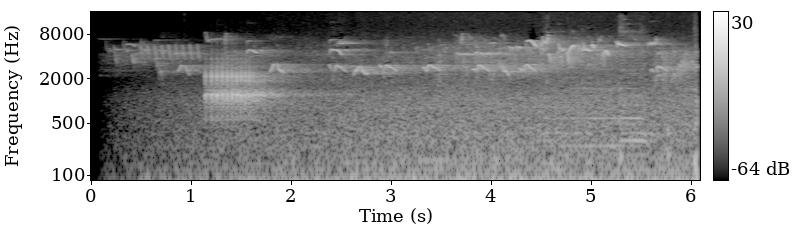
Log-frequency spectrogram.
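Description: Birds chirping and calling, many short repeated chirps with a quick trill a little over a second in, over a low steady rumble, fading in from silence during the first second.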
